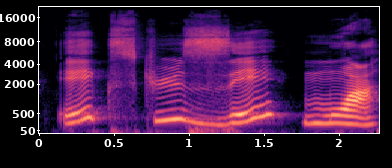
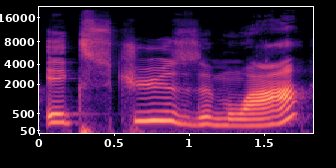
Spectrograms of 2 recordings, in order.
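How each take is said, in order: First: EXCUSEZ-MOI bem lento, "ex-cü-zê-muá"; E bem pronunciado. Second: EXCUSE-MOI lento, "excüz-muá" sem "zê". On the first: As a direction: break EXCUSEZ-MOI into slow syllables with clear "zê". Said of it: "é importante falar". ("excusez-moi" devagar, com E nítido) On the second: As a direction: drop the E in a slow EXCUSE-MOI. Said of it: "Se eu falar". ("excuse-moi" devagar, forma de tu) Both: Shown as a demonstration.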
